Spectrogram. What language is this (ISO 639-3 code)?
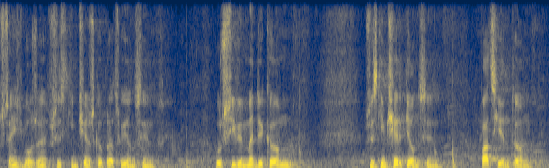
pol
